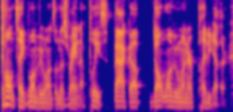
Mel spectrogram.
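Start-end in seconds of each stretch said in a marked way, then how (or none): none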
